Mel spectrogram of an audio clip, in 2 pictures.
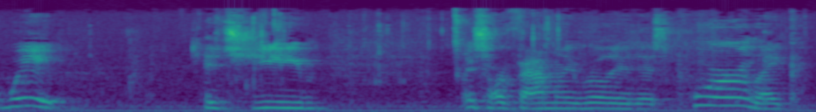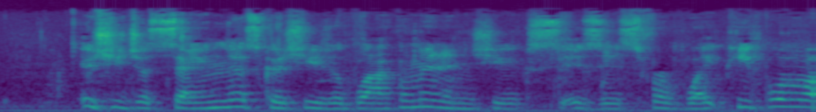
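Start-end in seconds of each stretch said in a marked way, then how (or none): none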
